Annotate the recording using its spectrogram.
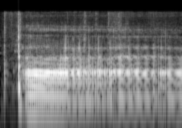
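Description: A man's long, drawn-out hesitation sound, a held "uhhh", lasting nearly three seconds. It is preceded by a brief click or two.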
